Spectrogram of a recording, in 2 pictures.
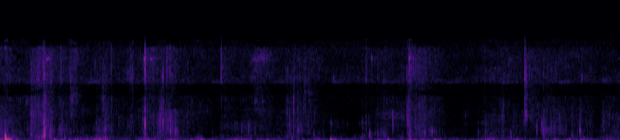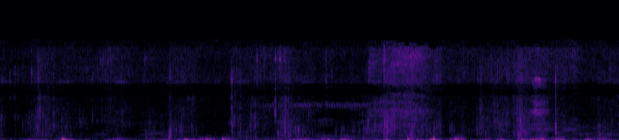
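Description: Footsteps on a gravel path at walking pace, an irregular series of short low thuds.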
